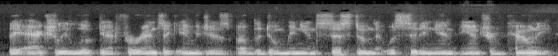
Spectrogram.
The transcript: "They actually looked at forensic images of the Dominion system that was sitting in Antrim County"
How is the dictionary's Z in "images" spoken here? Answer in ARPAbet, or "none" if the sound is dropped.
Z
